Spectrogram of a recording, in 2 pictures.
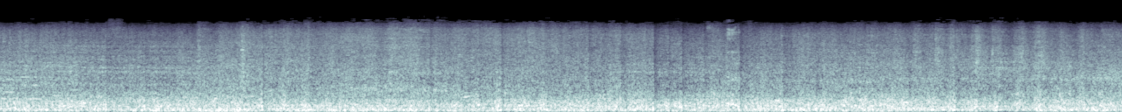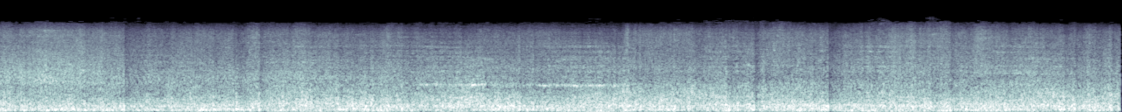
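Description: Freight train of covered hoppers and tank cars rolling past at close range: a steady, loud rumble of wheels on the rails. A faint high tone joins in briefly about two-thirds of the way through.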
